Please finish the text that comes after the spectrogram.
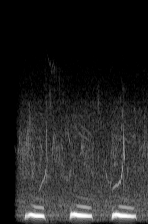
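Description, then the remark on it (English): A roadrunner gives three low, dove-like coos, similar to a white-winged dove, at an even, unhurried pace, each a steady mellow note with a slight downward slur, with faint background birdsong. “They do a coo similar to a white-winged dove.”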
